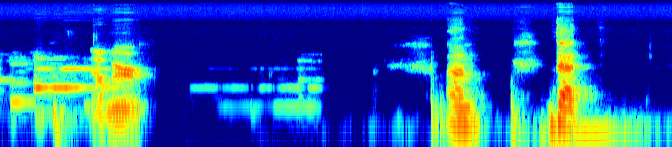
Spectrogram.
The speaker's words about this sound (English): I should have turned off my phone. Sorry, folks.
